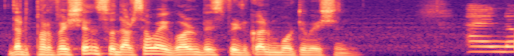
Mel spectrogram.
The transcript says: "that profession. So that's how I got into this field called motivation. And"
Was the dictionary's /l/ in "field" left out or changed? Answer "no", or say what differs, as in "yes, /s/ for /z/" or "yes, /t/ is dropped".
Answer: yes, /l/ is dropped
